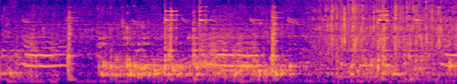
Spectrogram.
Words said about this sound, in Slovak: Predkloní sa do studne a opláchne si niekoľkokrát tvár vodou z vedra.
